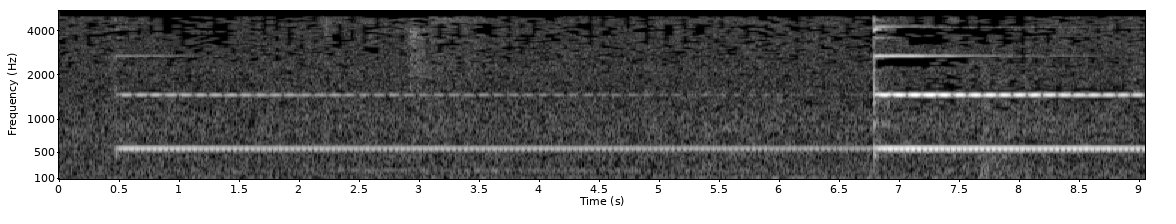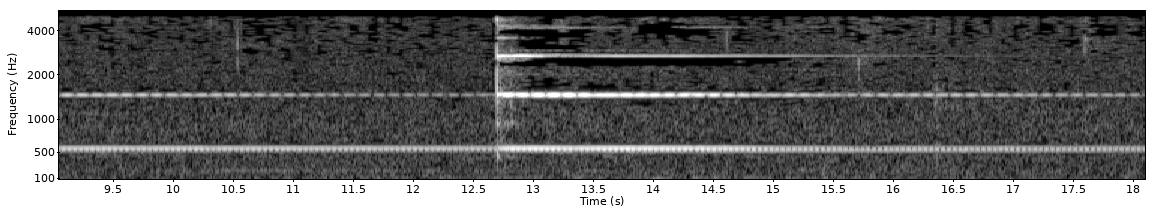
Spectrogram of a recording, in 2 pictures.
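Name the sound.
gong rung three times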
